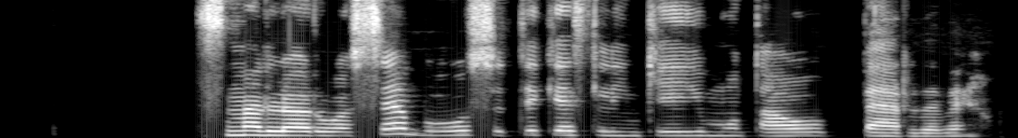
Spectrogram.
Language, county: Lithuanian, Utena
